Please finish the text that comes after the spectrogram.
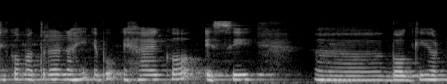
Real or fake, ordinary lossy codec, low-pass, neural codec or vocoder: real; none; none; none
